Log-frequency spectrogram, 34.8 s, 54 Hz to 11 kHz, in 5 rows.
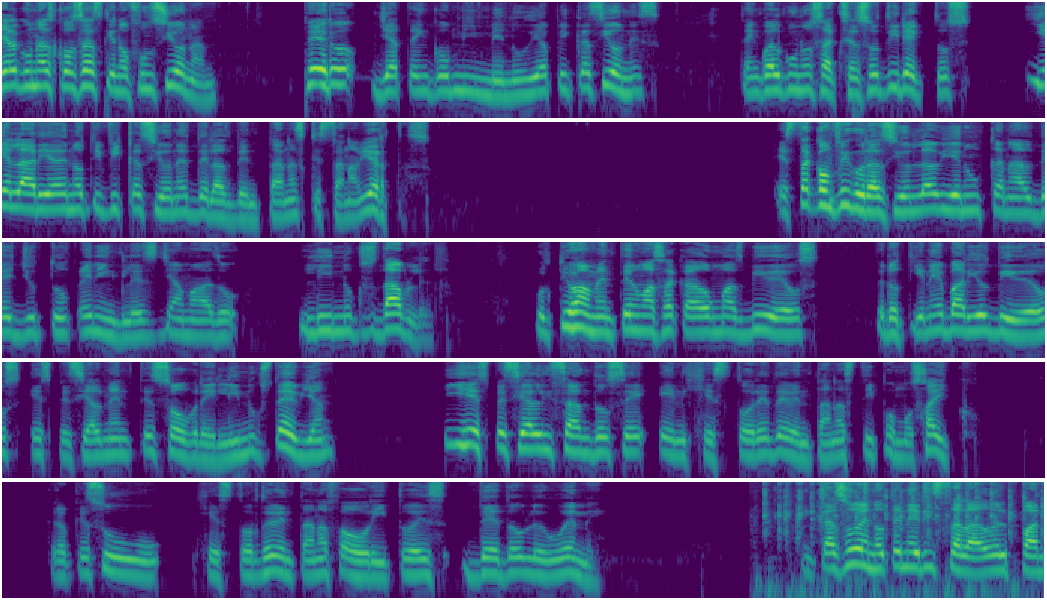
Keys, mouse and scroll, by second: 12.8 typing, 21.7-22.5 typing, 32.6-34.7 typing.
